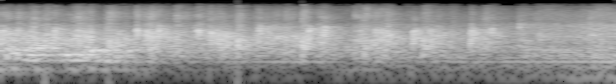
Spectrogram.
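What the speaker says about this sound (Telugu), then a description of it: "జిల్లా కలెక్టర్ శ్రీ రాజీవ్ గాంధీ హనుమంతు ఐఏఎస్ గారికి గట్టిగా చప్పట్లతో స్వాగతం" Loud applause from an audience welcoming a district collector at an office event, with dense clapping that swells and dips slightly and goes on without a pause.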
